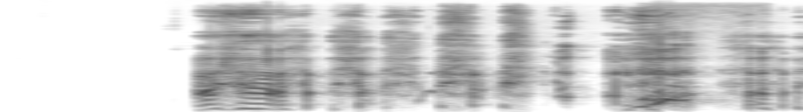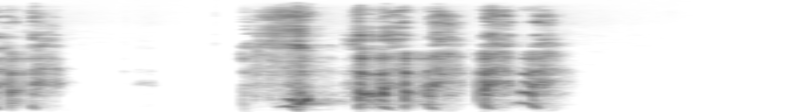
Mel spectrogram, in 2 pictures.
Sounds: Laughter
